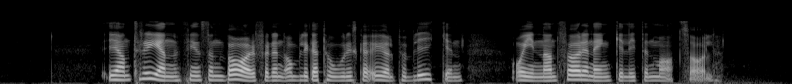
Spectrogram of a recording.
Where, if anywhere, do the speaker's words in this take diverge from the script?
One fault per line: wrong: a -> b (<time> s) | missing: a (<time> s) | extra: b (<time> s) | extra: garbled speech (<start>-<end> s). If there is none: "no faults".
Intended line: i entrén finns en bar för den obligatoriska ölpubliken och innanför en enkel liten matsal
no faults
